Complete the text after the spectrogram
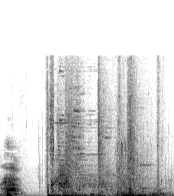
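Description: A blade swings with a sharp whoosh and clash.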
